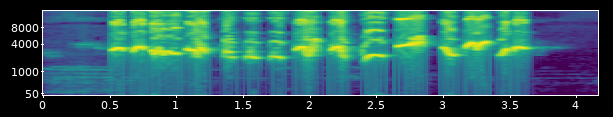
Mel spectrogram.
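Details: Oriental magpie-robin with aggressive 'hot type' sparring song: after a quiet start, a steady string of about a dozen loud whistled notes, alternating falling and rising slurs, then it stops abruptly.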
